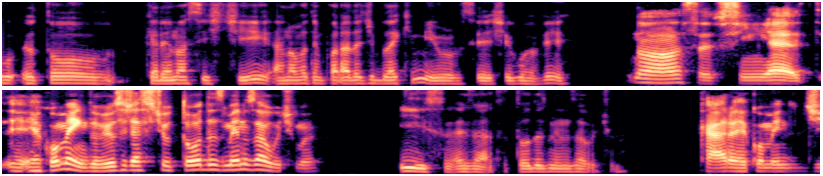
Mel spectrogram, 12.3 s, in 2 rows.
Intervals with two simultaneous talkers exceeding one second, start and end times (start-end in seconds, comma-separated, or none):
none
